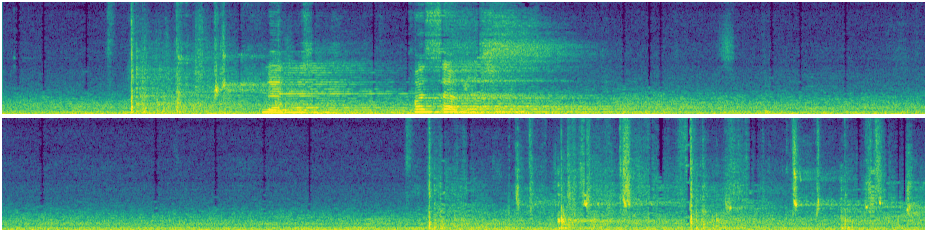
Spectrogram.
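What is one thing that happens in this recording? Tennis balls are struck with rackets in sharp pops.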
